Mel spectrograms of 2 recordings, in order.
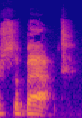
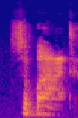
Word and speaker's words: Sabbath: Today came out Rick Lies Major Sabbat. Sabbat. It's spelled Sabbath. S-A-B-B-A-T-H. But everyone seems to want to pronounce that Sabbat. So that makes some sense.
